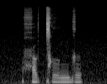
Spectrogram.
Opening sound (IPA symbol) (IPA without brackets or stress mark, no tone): ħ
